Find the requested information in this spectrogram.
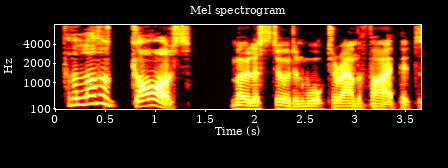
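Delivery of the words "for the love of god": much higher and louder exclamation; exasperated cry. A narrator's reading. Mola losing patience with the boys, high loud cry. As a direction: throw up your hands at them.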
